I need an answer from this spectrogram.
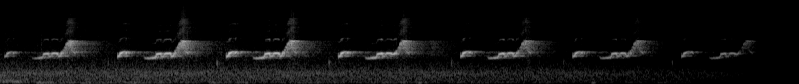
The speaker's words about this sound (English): Through the night, the incessant calls of the whippoorwill can be heard from New Brunswick to northern Georgia.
